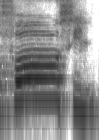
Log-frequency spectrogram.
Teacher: Y entonces aquí me doy cuenta por qué una tiene acento y la otra no. Fósil es grave porque la sílaba tónica es la penúltima. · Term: palabra grave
